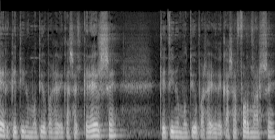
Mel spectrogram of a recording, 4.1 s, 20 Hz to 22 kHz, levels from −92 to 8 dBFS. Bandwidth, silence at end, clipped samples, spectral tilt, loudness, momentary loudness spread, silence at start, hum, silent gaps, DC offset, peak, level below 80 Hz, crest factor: 16 kHz; 0 s; under 0.1%; -5 dB/octave; -20 LUFS; 10 LU; 0 s; none; none; under 0.1%; -2 dBFS; -52 dBFS; 18 dB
